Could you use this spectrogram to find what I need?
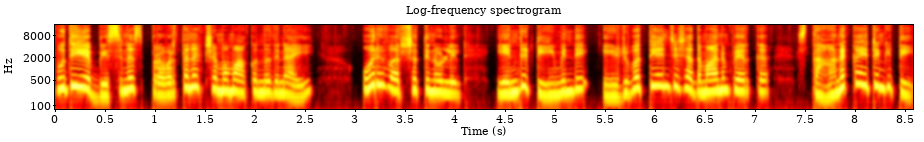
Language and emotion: Malayalam, happy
